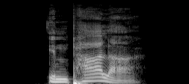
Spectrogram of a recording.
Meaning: impala
- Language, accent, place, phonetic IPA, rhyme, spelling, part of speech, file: German, Germany, Berlin, [ɪmˈpaːla], -aːla, Impala, noun, De-Impala.ogg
